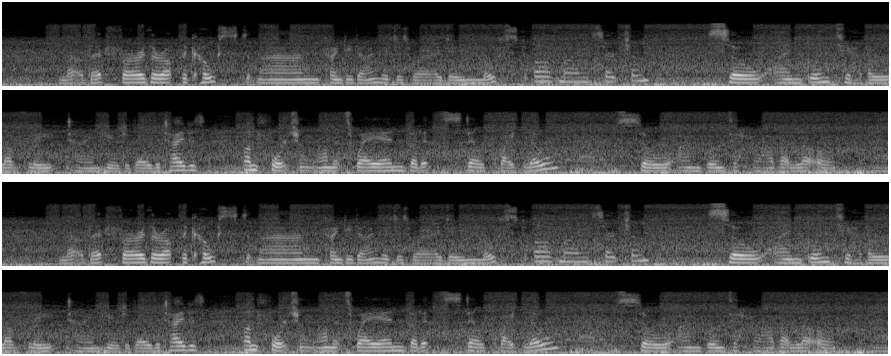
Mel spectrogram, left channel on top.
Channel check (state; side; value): identical; both; correlation 1.00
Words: a little bit further up the coast than County Down, which is where I do most of my searching. So I'm going to have a lovely time here today. The tide is unfortunately on its way in, but it's still quite low. So I'm going to have a little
